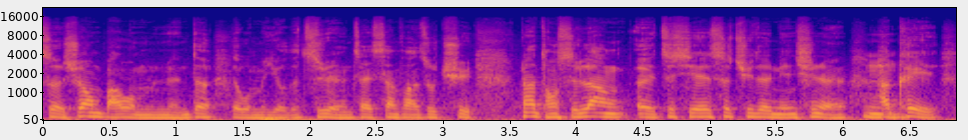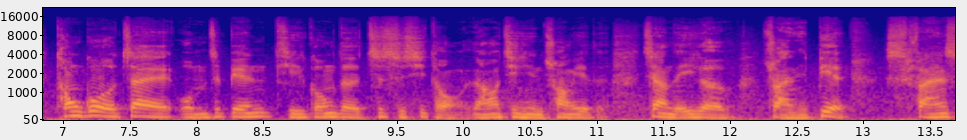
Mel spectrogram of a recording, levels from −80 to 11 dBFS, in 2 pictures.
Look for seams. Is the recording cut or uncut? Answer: cut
